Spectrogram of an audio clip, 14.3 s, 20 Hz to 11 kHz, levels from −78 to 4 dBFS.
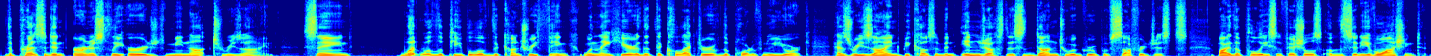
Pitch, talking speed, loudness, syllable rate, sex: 150 Hz, 210 wpm, -19 LUFS, 6.0 syllables/s, male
